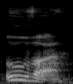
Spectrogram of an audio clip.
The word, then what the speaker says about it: Ove: It looks like it's spelled O-V-E, and I thought it was O-V, but when you listen to the audio, and he keeps saying over and over, a man called Ovu, I believe is how he pronounced it.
